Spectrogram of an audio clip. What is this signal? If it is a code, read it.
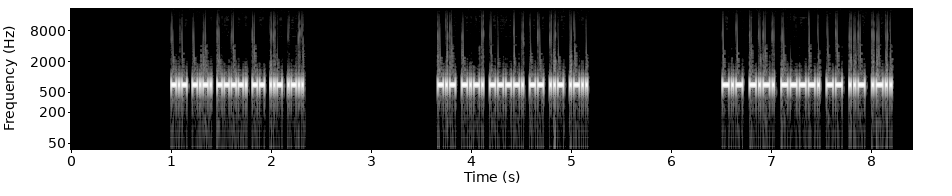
Morse code, heard as a keyed tone, about 58 wpm, 700 Hz. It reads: KC9MUL KC9MUL KC9MUL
